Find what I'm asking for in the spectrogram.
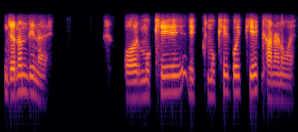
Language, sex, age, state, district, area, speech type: Sindhi, male, 18-30, Rajasthan, Ajmer, urban, conversation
